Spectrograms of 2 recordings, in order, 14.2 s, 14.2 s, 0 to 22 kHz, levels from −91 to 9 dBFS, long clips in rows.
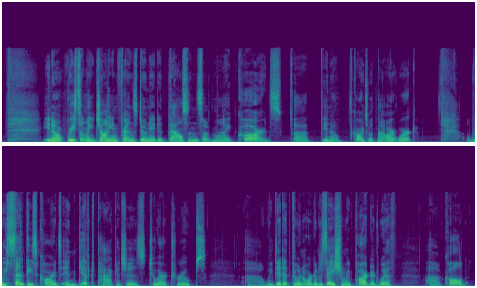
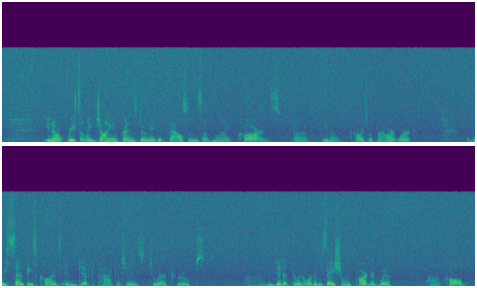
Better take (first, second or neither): first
